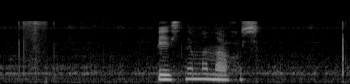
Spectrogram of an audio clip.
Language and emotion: Russian, neutral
